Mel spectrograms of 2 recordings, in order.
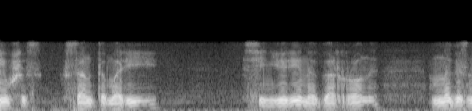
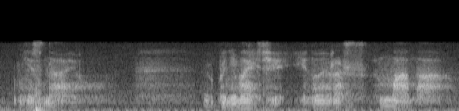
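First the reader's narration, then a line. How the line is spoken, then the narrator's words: Whisper. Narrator (Russian): прошептала она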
